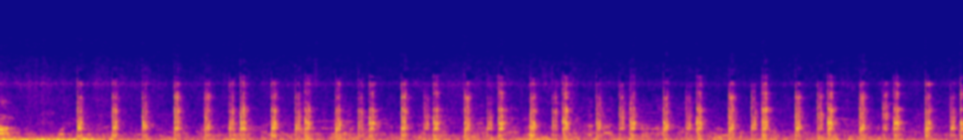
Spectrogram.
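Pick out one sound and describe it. A crowd claps along in a steady rhythm.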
